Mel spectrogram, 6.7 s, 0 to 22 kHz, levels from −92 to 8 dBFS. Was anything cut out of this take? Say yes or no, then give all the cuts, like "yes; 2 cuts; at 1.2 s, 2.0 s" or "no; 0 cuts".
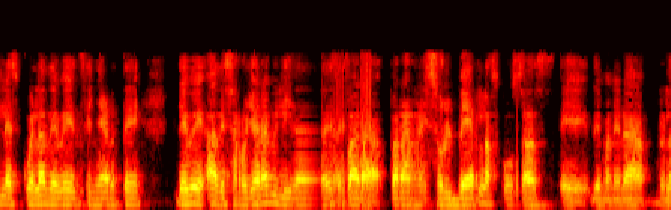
no; 0 cuts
